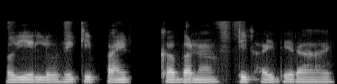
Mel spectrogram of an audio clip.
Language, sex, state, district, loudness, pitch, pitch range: Hindi, male, Uttar Pradesh, Lucknow, -19 LUFS, 110 Hz, 110-115 Hz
